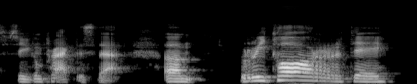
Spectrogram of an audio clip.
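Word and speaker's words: ritorte: So notice that the O is open and the E is closed. The O is in the stress position. We're going to memorize it is open. The R rolls, it touches the T, and we know that the E is closed because everything in an unstressed position is closed.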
